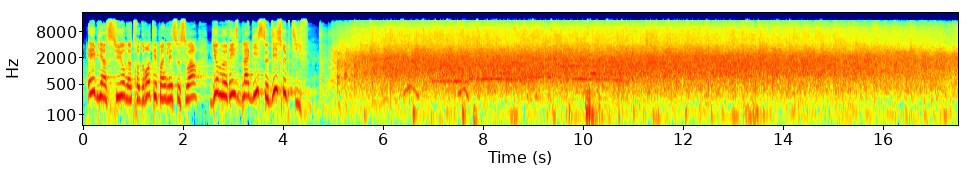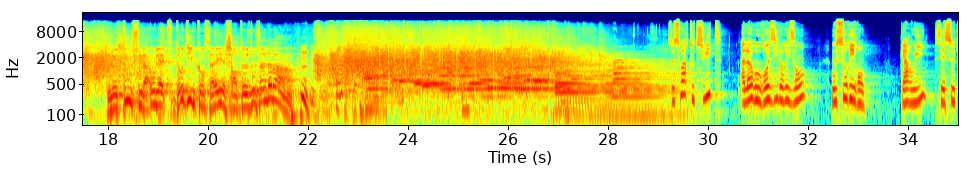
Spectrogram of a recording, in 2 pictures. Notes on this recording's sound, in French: Enregistrée en public à Beaubourg.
